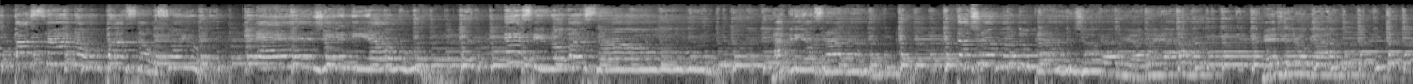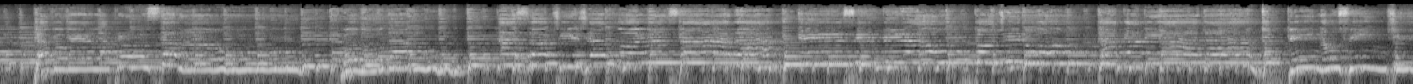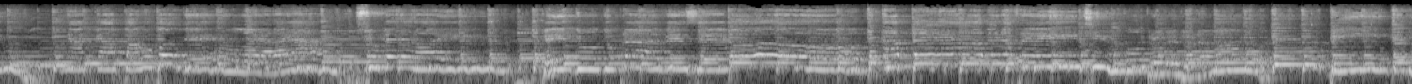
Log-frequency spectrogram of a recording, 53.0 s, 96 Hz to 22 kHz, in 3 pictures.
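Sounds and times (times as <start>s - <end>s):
person singing: 0.0s - 52.9s
small guitar strummed and picked: 0.0s - 52.9s.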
